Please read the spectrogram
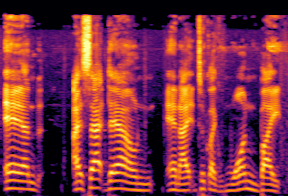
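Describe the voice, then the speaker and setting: A man streaming games who tells comic stories casually, in an animated, exaggerating and profane way. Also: medium pitch, takes it slowly. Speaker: game streamer. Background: music in the background.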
